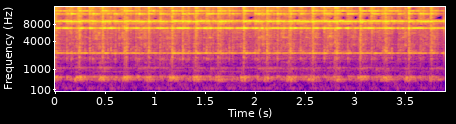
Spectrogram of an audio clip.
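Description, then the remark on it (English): A bright bell rings steadily and rapidly for a few seconds, its metallic tone sustained and fairly loud, with no talking over it. “It's Two Bell Morning.”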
